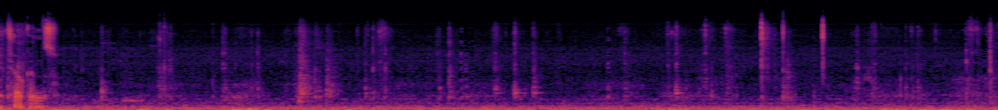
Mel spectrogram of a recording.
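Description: Small plastic figures tap and click against a tabletop.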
